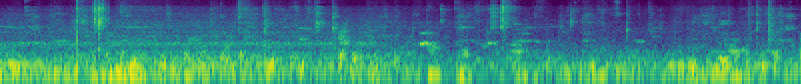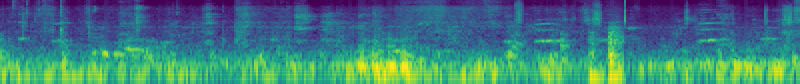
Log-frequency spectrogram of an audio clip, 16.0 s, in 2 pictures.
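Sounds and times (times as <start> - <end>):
sharp clicks and rattles: 0.0 - 12.2
train rumbling: 0.0 - 16.0.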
